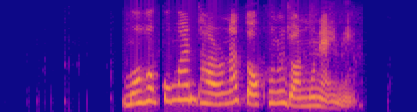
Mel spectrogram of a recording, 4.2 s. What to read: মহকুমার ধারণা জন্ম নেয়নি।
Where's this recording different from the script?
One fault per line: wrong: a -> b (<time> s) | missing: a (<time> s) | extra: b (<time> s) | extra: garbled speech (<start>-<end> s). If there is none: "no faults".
extra: তখনও (2.5 s)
